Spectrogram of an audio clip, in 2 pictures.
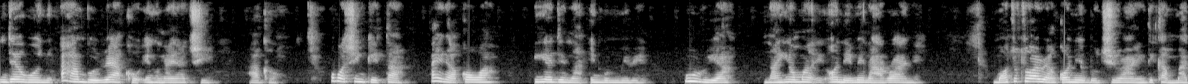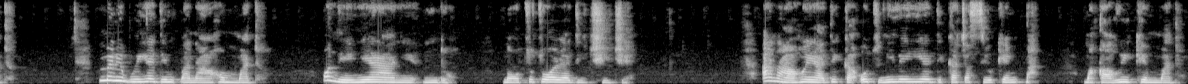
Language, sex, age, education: Igbo, female, 15-29, tertiary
